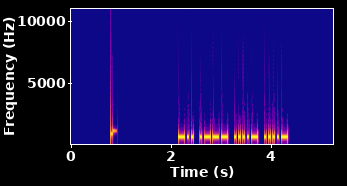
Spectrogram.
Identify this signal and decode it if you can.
Morse code, heard as a keyed tone, about 29 wpm, 700 Hz. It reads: DJ44
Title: Four Challenging Letter-Number Combinations 28wpm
